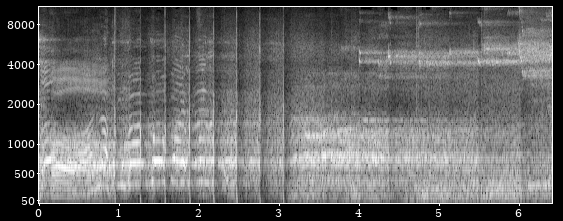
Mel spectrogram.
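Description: A basketball bounces on a wooden floor, echoing around a large hall.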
